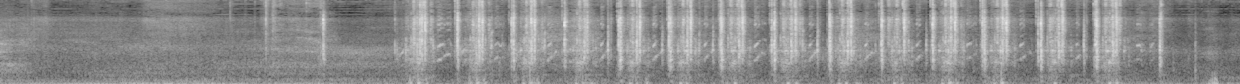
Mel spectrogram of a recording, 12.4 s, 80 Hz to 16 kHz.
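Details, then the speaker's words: Eaton Beamer Matrix 2 scooter two-stroke, 60 psi compression, after spraying into it, choke off, full throttle: repeated kick starts give weak uneven pops but never catches; low compression suspected; hard starting. "okay all right ladies and gentlemen you can tell that is starting it's trying to start and it will work it will work eventually this is getting tired now"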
